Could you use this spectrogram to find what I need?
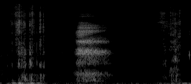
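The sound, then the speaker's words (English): Pink tissue paper crinkles and rustles as a package is unwrapped, in three soft, crackly bursts separated by short pauses. “So I guess right off the bat we got pink tissue paper.”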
